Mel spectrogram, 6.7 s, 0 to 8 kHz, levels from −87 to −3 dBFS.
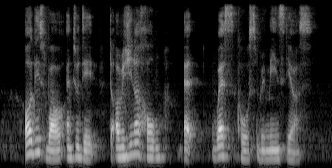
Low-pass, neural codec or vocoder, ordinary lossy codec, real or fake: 7.2 kHz; codec, 16 kHz, 4 kbps, X-Codec, HuBERT features, trained on LibriSpeech; none; fake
